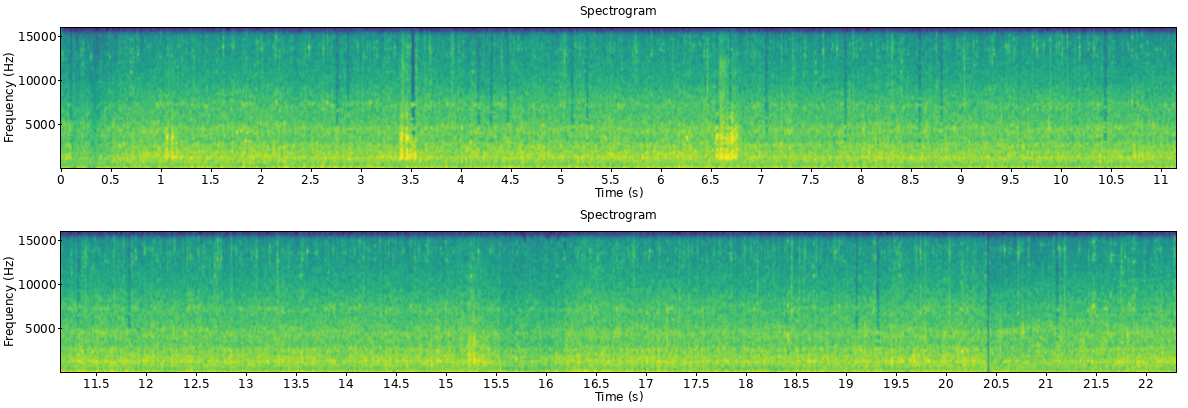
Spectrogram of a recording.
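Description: A cultivator rattles and scrapes through soil.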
